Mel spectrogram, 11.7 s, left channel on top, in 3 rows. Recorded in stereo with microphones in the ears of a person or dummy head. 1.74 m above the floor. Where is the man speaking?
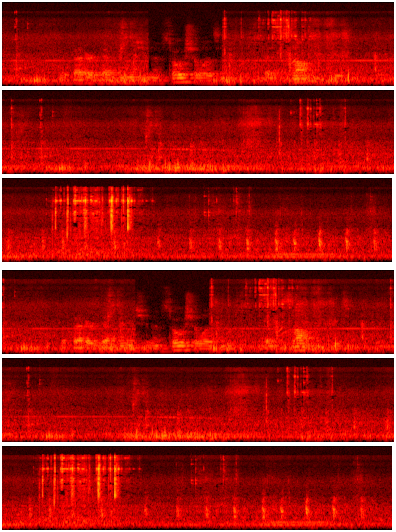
Centre (ahead or behind), 4 m.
